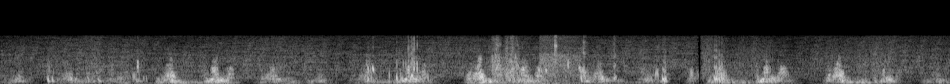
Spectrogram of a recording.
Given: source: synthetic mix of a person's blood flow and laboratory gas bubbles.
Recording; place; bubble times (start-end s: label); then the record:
Doppler ultrasound of blood flow; precordium
0.44-0.57 s: bubbles
0.84-1.03 s: bubbles
1.30-1.48 s: bubbles
3.63-3.77 s: bubbles
3.85-4.33 s: bubbles
4.90-5.33 s: bubbles
5.39-5.95 s: bubbles
6.12-6.19 s: bubbles
6.43-6.71 s: bubbles
6.89-6.95 s: bubbles
7.10-7.29 s: bubbles
From the record:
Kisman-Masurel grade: 233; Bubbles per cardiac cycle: several, 3 to 8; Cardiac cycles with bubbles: 50 to 99%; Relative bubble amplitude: loud (0.450 to 0.775); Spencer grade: 3 (all of the cardiac periods contain showers or single bubble signals, but not dominating or overriding the cardiac motion signals); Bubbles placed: only in the low amplitude regions of the cardiac cycle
